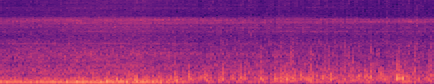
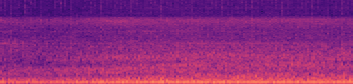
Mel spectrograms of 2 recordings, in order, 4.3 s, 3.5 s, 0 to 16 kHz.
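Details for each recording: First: 2004 Dodge Durango petrol engine idling right after start-up, steady low hum, no lifter noise or knock, only a barely audible exhaust-leak tick; normal idle. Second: 2004 Dodge Durango with 300,000 miles, warm idle just after startup; steady low rumble with a faint puffing tick from an exhaust leak, no lifter noise or knock, never misses a beat.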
